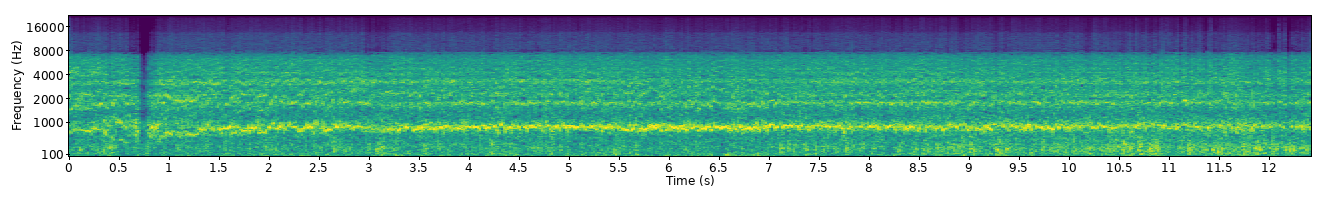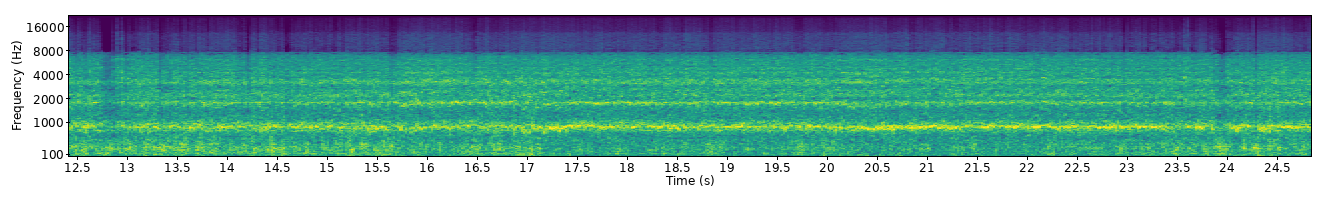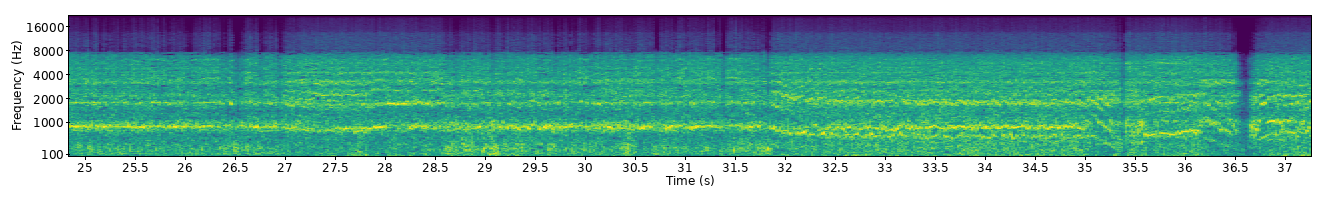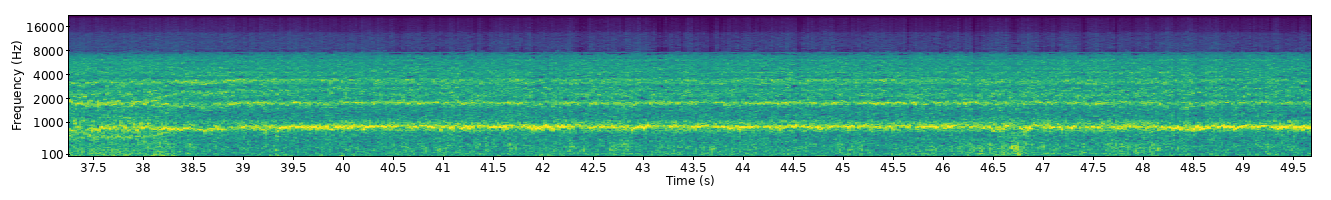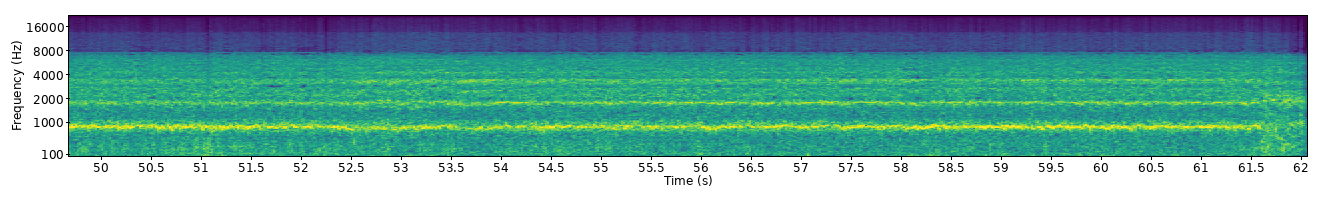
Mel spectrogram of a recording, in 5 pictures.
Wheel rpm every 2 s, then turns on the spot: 130, 210, 230, 220, 230, 240, 230, 230, 230, 240, 230, 230, 230, 230, 230, 230, 200, 150, 120, 210, 240, 230, 230, 240, 230, 230, 230, 230, 230, 230, 210.
none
